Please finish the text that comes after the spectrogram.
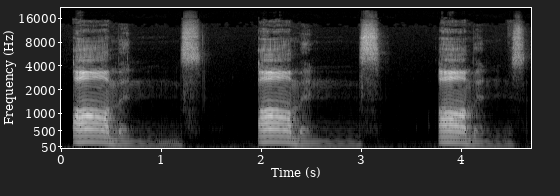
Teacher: the L sound so it would sound like this almonds almonds the first syllable it is where the stress is ah and in the second syllable it's the M sound the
